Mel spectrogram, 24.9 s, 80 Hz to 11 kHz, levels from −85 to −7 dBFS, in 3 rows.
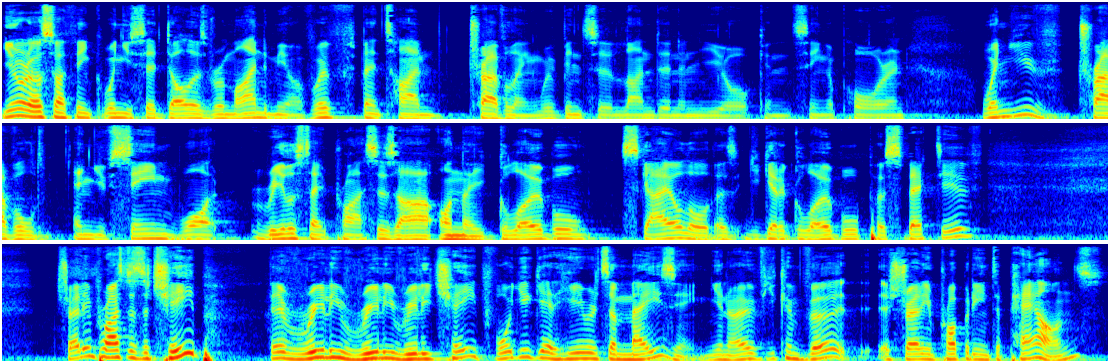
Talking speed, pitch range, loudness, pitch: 175 wpm, 110-145 Hz, -27 LUFS, 125 Hz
